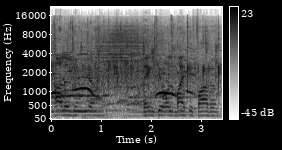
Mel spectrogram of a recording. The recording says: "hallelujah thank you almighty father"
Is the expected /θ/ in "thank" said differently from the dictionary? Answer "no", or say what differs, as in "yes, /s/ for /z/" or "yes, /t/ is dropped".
yes, /t/ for /θ/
